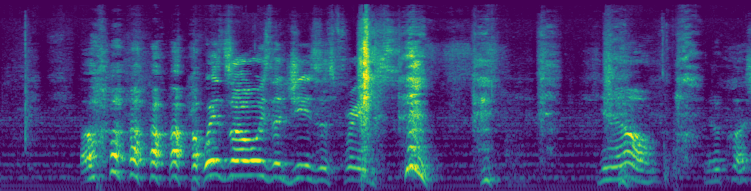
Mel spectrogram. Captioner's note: laughing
